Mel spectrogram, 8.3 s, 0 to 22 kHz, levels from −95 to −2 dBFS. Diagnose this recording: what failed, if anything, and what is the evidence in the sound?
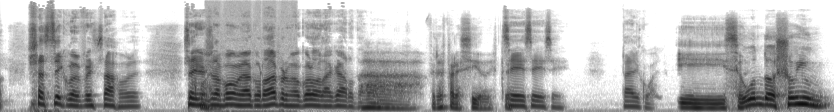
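From 2.05 to 2.97 s, speech turns harsh and buzzy with noise-filled pauses and broadband spectrogram smear, likely from a stuck converter bit offsetting samples.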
